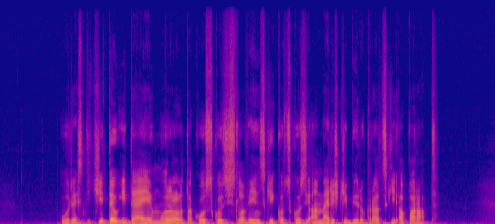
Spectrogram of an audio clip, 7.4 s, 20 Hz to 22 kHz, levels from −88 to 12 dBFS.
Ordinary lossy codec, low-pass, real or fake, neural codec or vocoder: none; none; fake; vocoder, 44.1 kHz, 128 mel bands, Pupu-Vocoder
